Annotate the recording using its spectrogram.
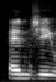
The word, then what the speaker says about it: Ng: She was East Asian name, NG, which I always struggle with pronouncing, which is Ng.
